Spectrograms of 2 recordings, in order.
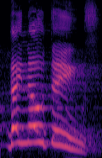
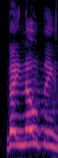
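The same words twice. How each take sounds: First: They know things, each word slow and weighty; slow emphasis. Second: Said in the usual way. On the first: Shown as a demonstration. Preacher urging trust in elders, slow emphatic. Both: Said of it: "but ask an adult".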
